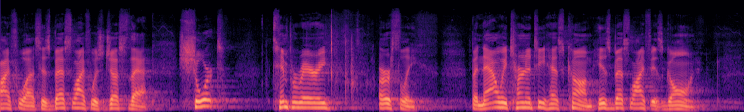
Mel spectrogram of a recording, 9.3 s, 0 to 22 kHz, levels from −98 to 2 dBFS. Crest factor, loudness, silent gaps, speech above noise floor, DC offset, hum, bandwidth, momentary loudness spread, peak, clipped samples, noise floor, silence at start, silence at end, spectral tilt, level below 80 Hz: 16 dB; -24 LUFS; none; 31 dB; under 0.1%; none; 13 kHz; 12 LU; -8 dBFS; under 0.1%; -54 dBFS; 0 s; 0.5 s; -7.5 dB/octave; -72 dBFS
